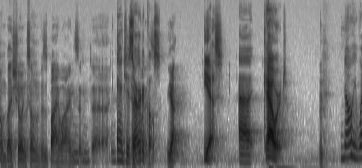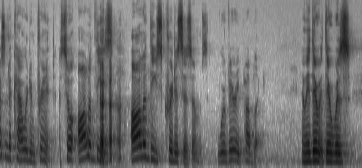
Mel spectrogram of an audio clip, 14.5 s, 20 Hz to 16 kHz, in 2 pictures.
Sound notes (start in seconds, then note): 9.2 laughter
